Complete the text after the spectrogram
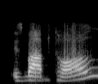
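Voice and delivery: rising lift in pitch on "tall". Teaching intonation of English yes-or-no questions: rising at the end on tall. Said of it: "Pataas yon".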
